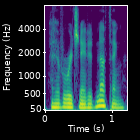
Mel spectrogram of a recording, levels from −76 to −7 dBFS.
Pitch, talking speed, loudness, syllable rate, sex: 110 Hz, 195 wpm, -15 LUFS, 8.7 syllables/s, male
